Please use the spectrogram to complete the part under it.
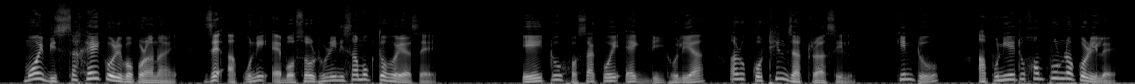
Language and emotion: Assamese, surprised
